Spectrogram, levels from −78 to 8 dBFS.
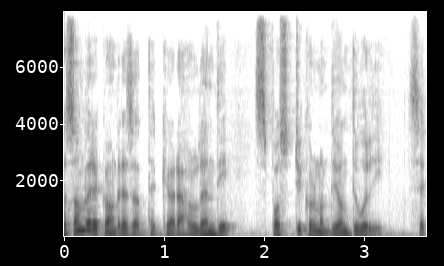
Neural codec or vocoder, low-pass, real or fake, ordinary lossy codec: codec, 16 kHz, 1 kbps, X-Codec, HuBERT features, trained on LibriSpeech; none; fake; none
